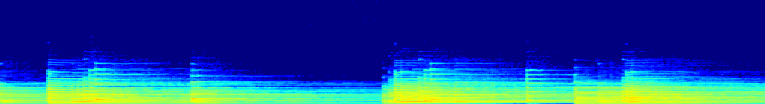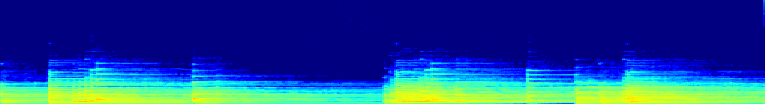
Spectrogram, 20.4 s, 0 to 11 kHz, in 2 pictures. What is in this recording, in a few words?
Kit Piano Dm 94, Lo-Fi; Loops; GhostHack; HipHop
